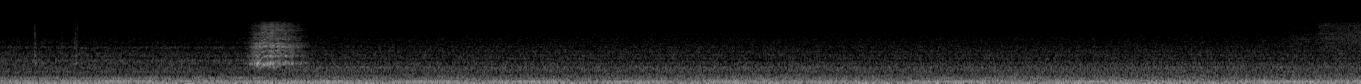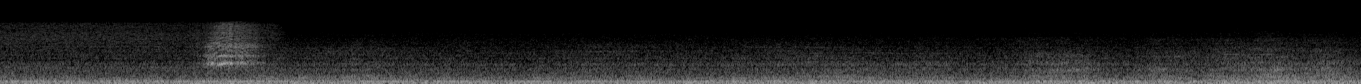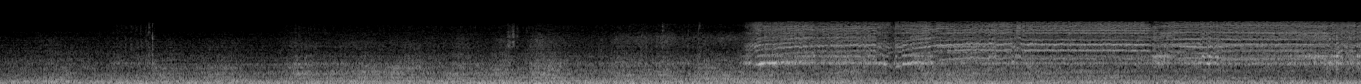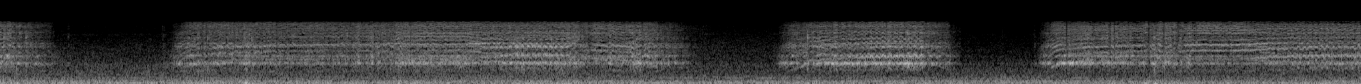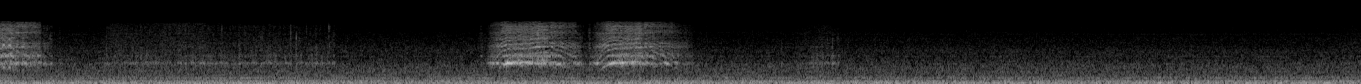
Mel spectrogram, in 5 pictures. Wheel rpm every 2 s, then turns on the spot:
0, 10, 0, 0, 0, 0, 0, 10, 0, 0, 0, 0, 0, 0, 0, 20, 20, 110, 150, 160, 80, 120, 160, 100, 80, 70, 160, 70, 20, 30, 50, 0, 0, 0.
30-34 54-58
